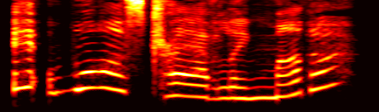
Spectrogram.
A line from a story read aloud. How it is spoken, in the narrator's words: said the child eagerly and willfully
